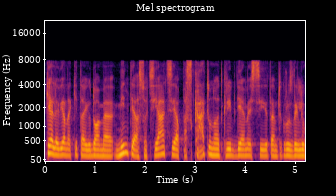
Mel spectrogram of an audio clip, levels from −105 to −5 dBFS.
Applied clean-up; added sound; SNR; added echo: none; none; none; none.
